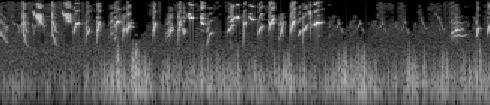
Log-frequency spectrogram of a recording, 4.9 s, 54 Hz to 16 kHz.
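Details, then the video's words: Annaba goldfinch from Aïn Barbar, Algeria, described as pure from nature, pouring out a continuous, busy song of high twittering notes, sharp chips and tinkling trills, with some low background murmur beneath. "Chardonneret Annaba Aïn Barbar 2"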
